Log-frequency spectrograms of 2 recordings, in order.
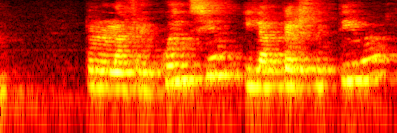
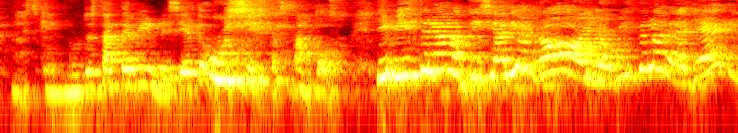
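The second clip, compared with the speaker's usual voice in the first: mock gossip; 4 semitones higher, 6 dB louder than usual. Mocking doom-and-gossip talk.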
